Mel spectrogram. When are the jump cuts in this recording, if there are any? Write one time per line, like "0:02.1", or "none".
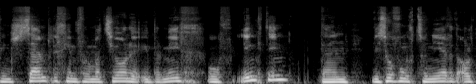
0:03.1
